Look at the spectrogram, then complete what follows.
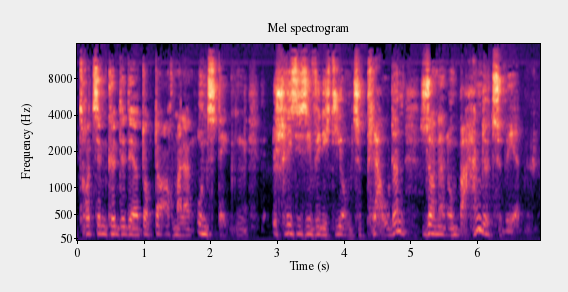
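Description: An impatient grumbler with an extremely raspy, forceful voice. He complains in a medium pitch, in the style of a satirical radio play. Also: moderate pace. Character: grumbling, impatient male waiting-room patient.

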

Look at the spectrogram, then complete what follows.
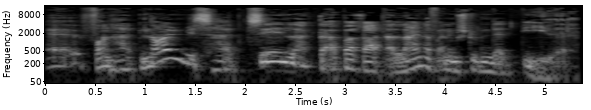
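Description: Sardonic, swooping police investigator. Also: male voice, mid-range voice, huge pitch swings, unhurried, vocal fry, a little mellow, echoey room, heavily acted. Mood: interrogating. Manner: condescending, theatrical, heaving between scorn and mock courtesy. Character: sardonic, bullying middle-aged French police investigator. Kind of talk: German radio drama acting.

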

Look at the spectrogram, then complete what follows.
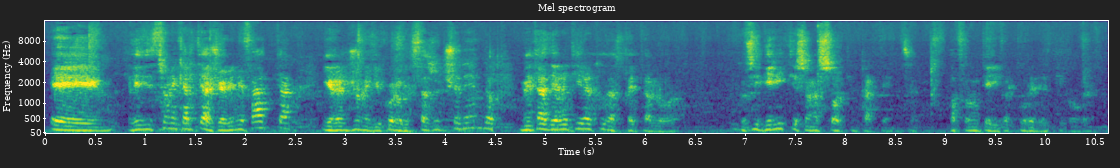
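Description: A man's voice: medium pitch, expressive, fairly quick. An older man, an independent publisher, speaks off the cuff at a book presentation in an emphatic, polemical manner, repeating words for weight. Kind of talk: impromptu speech at a literary book presentation. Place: live book presentation at a festival event. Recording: distant mic, echoey, noisy ambience.

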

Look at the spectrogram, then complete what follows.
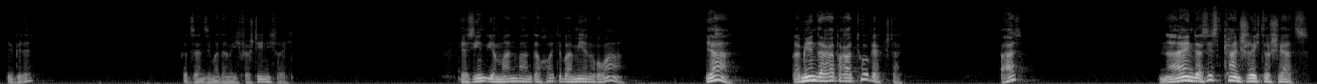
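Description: An actor playing an urgent, insistent French car mechanic on the phone in a 1950s German radio play. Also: male voice, medium pitch, animated, moderate pace, long pauses, darkish tone, close to an everyday voice. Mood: puzzled, uneasy. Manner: urgent, insistent, muttering to himself in asides.

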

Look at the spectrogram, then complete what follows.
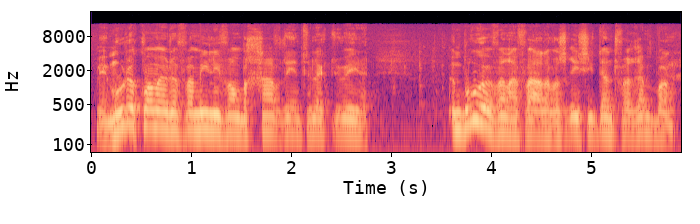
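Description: Actor as a genteel, reflective wealthy collector. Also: male voice, a little high, a little mellow, natural voice. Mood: reminiscing. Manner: genteel, reflective, hesitant pauses, old-fashioned turns of phrase. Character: wealthy, well-bred male collector of mechanical music. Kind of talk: naturalistic radio drama dialogue.

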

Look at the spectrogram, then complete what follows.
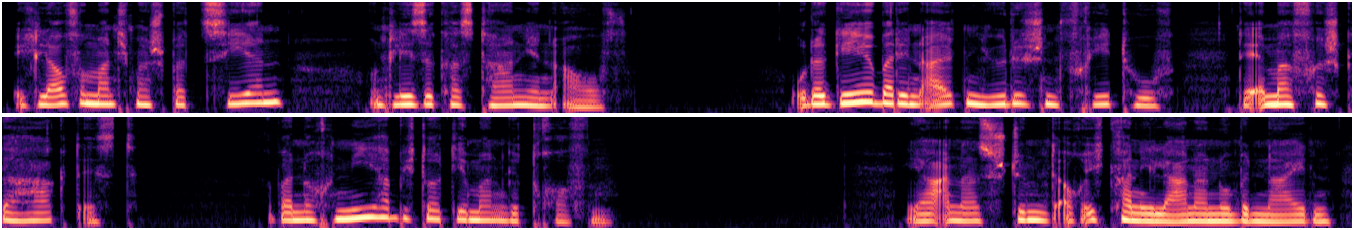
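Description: Woman acting a proud lonely young actress, confiding letter monologue for radio drama, mid pitch, super dry sound. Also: fairly even intonation, moderate pace, a little mellow, dry recording, lightly acted. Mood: wry, pensive. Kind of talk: radio play, letter read as intimate monologue.

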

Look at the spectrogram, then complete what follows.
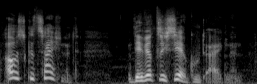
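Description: An actor playing a pompous, capricious Roman emperor in a German radio play, theatrical and commanding. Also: male voice, high-pitched, huge pitch swings, moderate pace, fairly bright tone, no echo, full character voice. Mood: brisk, amused. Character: capricious, grandiose Roman emperor, swinging from rage to flattery.

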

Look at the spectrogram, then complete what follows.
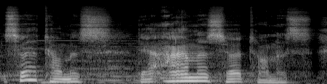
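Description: A sympathetic male storyteller in a period radio play. He speaks solemnly at a medium pitch, with light music in the background. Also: very animated, slow pace. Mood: solemn, pitying. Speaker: narrator. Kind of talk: literary audio drama narration.

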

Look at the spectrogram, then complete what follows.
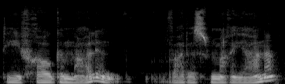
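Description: Low-voiced, dogged male police detective. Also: sing-song, measured pace, darkish tone, a little hiss or hum. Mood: controlled, pointed. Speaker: police investigator. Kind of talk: German crime audio drama, interrogation dialogue.

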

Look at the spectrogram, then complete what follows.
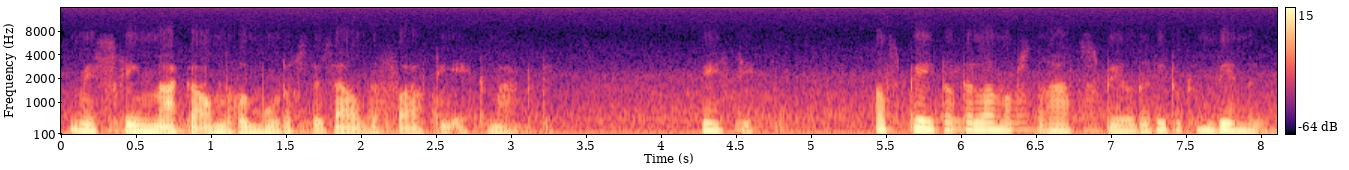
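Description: A man acting a sorrowful, patient parent in a radio drama, speaking in a solemn, poetic, measured way. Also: fairly high pitch, steady tone. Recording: narrow phone-like old radio recording, faint hiss.

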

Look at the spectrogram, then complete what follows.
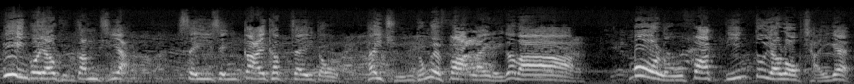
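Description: An actor playing a brash, callous slave auctioneer in a radio play, pushy and mocking. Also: male voice, very high voice, lively intonation, a little slow. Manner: pushy, mocking, sells loudly. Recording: market crowd sound effects behind. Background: crowd murmur.

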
